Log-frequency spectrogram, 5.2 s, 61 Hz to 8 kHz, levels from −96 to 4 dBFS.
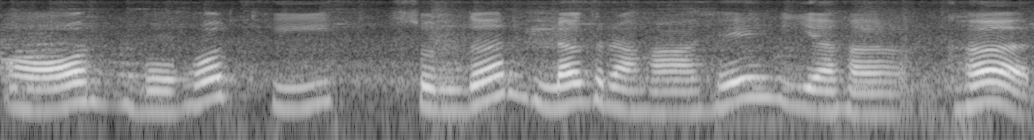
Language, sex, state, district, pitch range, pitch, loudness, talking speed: Hindi, female, Madhya Pradesh, Dhar, 180-230 Hz, 200 Hz, -18 LUFS, 105 wpm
